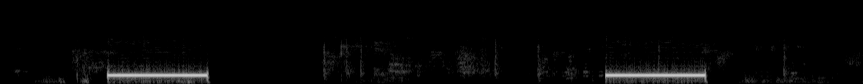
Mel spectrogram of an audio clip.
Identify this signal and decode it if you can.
Ringback tone (Europe, 425 Hz), with speech.
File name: out- -2002- - - .247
